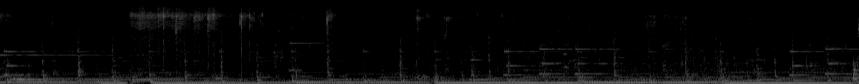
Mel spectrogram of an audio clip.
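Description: Breadcrumb-coated lote (Bombay duck) fish fingers deep-frying in hot refined oil in a kadai: a steady sizzle that surges as more pieces are laid into the oil.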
